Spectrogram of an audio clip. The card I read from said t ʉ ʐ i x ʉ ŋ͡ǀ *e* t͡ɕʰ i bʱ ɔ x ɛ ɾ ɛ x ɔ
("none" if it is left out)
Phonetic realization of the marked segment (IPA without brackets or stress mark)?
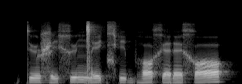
e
